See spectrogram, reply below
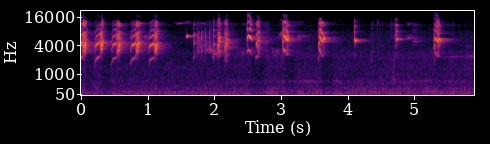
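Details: Long-tailed shrike giving a quick series of harsh, scratchy notes, then spaced single sharp whistled chirps repeated roughly every half second to second.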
